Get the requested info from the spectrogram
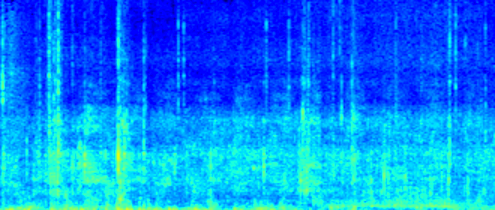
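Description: Wind buffeting the microphone of a mountain biker's worn camera during a fast downhill run over rocky ground, with scattered knocks and rattles from the bike.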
